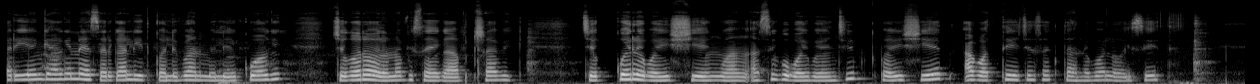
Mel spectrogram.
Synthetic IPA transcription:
ɾie˦ŋɡi˦a˦ki˦nɛ˨sɛ˨ɾka˦li˨tkɔ˨li˨ba˦nme˨le˨kwɔ˦ki˦k̚t͡ʃe˨kɔ˦ɾɔ˦ɾɔ˨nɔ˦bi˦sa˨ika˨ptɾa˦fi˨k | t͡ʃe˨kːwe˦ɾe˨bɔ˨iʃje˨ŋwa˨ŋa̰˨si˦ko˨bɔ˨jbɔ˨eɲt͡ʃi˦pɔ˨i˨ʃje˦ta˨kɔ˨te˦t͡ʃe˦sɛ˦kta˨ne˨bɔ˦lɔ˨ise˦t

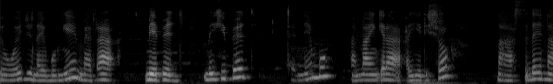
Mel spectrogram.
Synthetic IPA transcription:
e˨we˦d͡ʒi˨na˨e˨bo˨ŋe˦mɛ˨ɾa˦ | me˨pe˨d͡ʒ | me˨ki˦pɛ˦d͡ʒ | tɛ˨ne˦mbɔ˦ | a˨na˨ɪ˨ŋɡe˦ɾaa˨ɾje˨ɾi˨ʃɔ˦ | na˨sɪ˦da˦i˦na˨

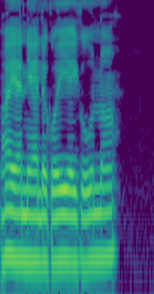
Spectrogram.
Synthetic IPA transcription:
a˦janɪalɛko˨i˦jaiko˨u˦nɔ˦

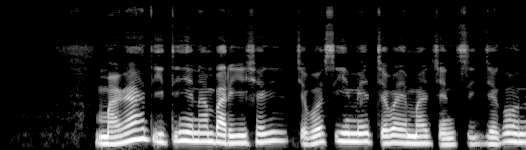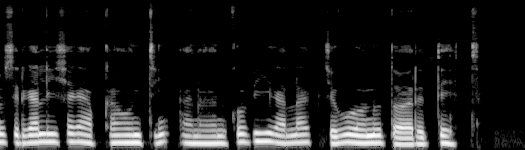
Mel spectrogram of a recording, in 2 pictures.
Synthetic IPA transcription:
ma˨ɣa˦ti˨ti˦ɲe˨na˦mba˨ɾɡi˨ʃe˦ɡi˦t͡ʃe˨bɔ˦si˦me˦t̚t͡ʃe˨βa˦ɛ˨mad͡ʒɛ˨nsi˨d͡ʒe˨ɡo˦nu˦si˨ɾka˦li˦ʃe˦ka˨p̚ka˦u˦ntia˨nanko˦bi˦ka˨la˦k̚t͡ʃe˨ɡu˦o˦nu˦tɔ˨ɾɛ˦tet

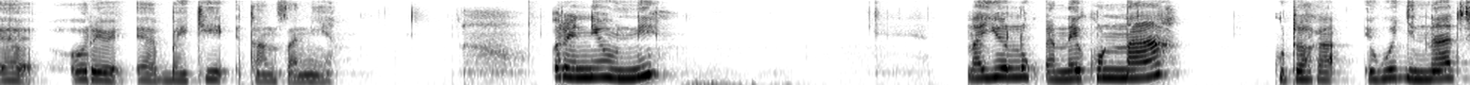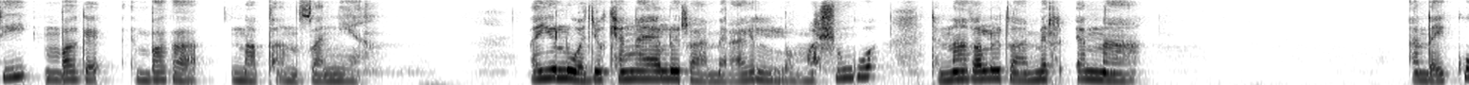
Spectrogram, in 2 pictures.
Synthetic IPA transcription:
o˦ɾe˨ba˨i˨kɪ˦ta˨nza˨ni˨a˨ | o˦ɾe˨n˦e˦u˨ni˦ | na˦jo˦lʊ˦kɛ˨na˨˦ɪ˦kʊ˦na˦ | ku˨ta˨ka˨ | e˨wo˦d͡ʒi˨na˦ti˦mba˦k | mba˦ka˨ | na˨tʰa˨nza˨ni˦a˨ | na˦jo˦lʊ˦ka˨d͡ʒo˦kɛ˦ŋa˦ja˦lo˦ɪ˦ta˨mɛ˨ɾa˨kɪ˦lɪ˨lɔ˨ma˨ʃu˦ŋɡwa˦tɛ˨na˦ka˦lo˦ɪ˦ta˨mɛ˦ɾɛ˦na˨ | nda˨i˦k

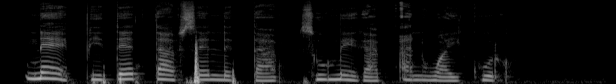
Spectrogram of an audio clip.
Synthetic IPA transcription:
ne˦pi˨t̪e˦t̪a˦bse˦le˨t̪a˨b | su˦me˦ɡa˨pa˦nwa˨jkʰu˦ɾu˨

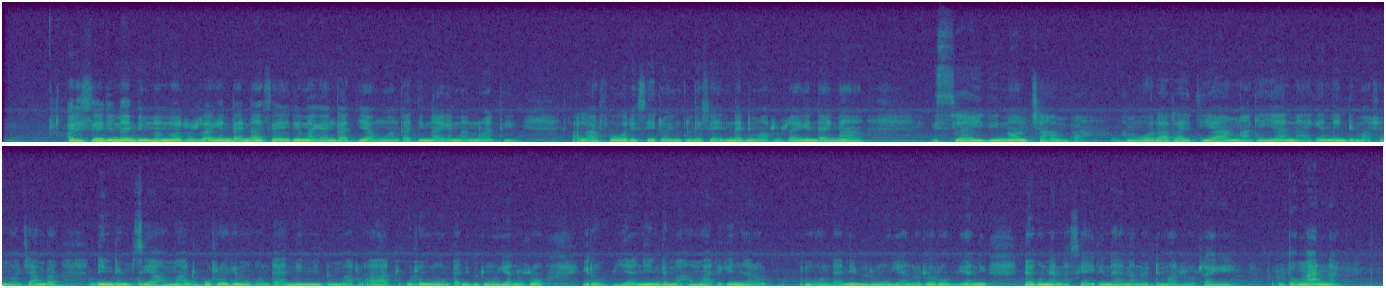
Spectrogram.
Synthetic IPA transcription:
ɔ˦ɾi˦sa˨ɾi˦na˦de˨m˨na˨nwa˦tu˨ɾu˦ta̰˦kɛ˦nda˦i˦na˨si˨a̰˨i˨ɾi˦na˨kɛ˦ŋɡa˨d͡ʒi˦a˨mwa˦ŋɡa˨d͡ʒi˦na˨kɛ˦na˨nwa˦ti˦ | a̰˨la̰˦fu˦ɔ̰˦ɾe˨sɛ˦tɔ˨i˦ŋku˦le˦sa˨ɾi˦na˦de˨ma˨ɾu˨ɾu˦ɾa˦kɛ˦nda˦i˦na | i˨sia˨i˨ɾi˦nɔ˦lt͡ʃambaː˨ | mo˦ɾa˨ɾa˨i˨ti˦a˦ŋɡa˨kɛ˦ja˦na˨kɛ˦na˨i˦nde˨ma̰˨ʃɔ˦mɔ˨lt͡ʃa˦mba˦ | ne˦nde˨mu˨si˦a˨ɦɔ˦ma˨tu˨ku˦ɾo˦ɣi˦mo˨ku˨nda˨ni˦ni˦˨atuku˦ɾo˦ki˦mo˨ku˨nda˨ni˦βi˦ɾu˦mo˦ɣi˦a̰˨no˦ɾɔ˦ | ḭ˨ɾo˨βia˨ni˦nde˨ma˨ɦɔ˦ma˨ɾi˨ke˦ɲa˨mo˨ku˨nda̰˨ni˦βi˦ɾu˦mo˨ɣi˦a̰˨no˦ɾɔ˦ɾo˨βia̰˨ni˦n˦a˦ku˦nɛ˨na˨sia˨ḭ˨ɾi˦na˨jɛ˦na˨no˦di˨ma˨ɾu˨ɾo˦ɾa˦ɣɛ˦˨ | lto˦ŋanake

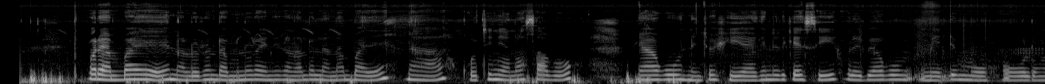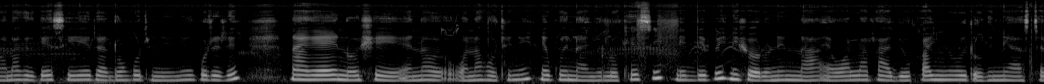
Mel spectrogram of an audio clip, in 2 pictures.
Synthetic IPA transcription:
o˦ɾɛ˨mba˦jɛ˦na˨lo˨tu˦nda˨mu˨no˦ɾa˨i˨ni˦ɾa˨nadɔ˦la˨namba˨jɛnako˨ti˦ni˨a˨na˦sa˦βok | ɲa˦ku˦ne˨ɲt͡ʃɔ˦ʃi˨ja˨ki˦ndi˦ɾike˦sio˦ɾe˨βi˦a˦ku˦me˨de˦mo˨o˨loŋa˨na˦kiɾike˦si˦e˦ta˨do˦ŋkotininiko˦tiɾi˦na˨kɛ˦i˦noʃe˨ɛnaa˨na˦ko˨ti˦ni˦ne˦ku˦ina˨ɲu˨lo˨ke˦si˦nidi˦pi˦ni˦ʃɔ˨ɾo˨ni˦naɛ˨wa˦la˦tad͡ʒoka˦ɲo˦itoki˦ni˦astɛ

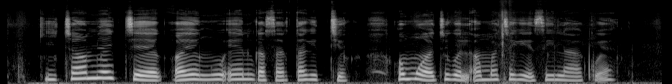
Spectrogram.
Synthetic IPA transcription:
ki˨t͡ʃɔ˦mja˦t͡ʃe˨kɔ˨e˦ŋu˦ʔe˦nka˨sa˨rta˦kɪ˦tjo˨k̚ːo˦mwɔ˨t͡ʃu˦kʊ˨lʔa̰˦mɔ˦t͡ʃe˦ke˨si˦la˨kwɛ̰˦

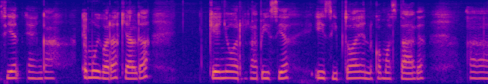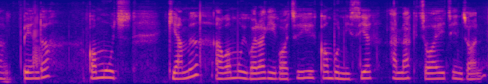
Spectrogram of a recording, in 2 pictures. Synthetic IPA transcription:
se˦nɛ˨ŋɡa˦ | e˦mu˦ikɔ˨ɾa˦kja˨lta˦ | ke˦ɲo˦rːa˨pi˦sje˦ki˦si˨p̚tɔ˦e˦nkɔ˦mɔ˨sta˨kɛ˦ | apendɔ˦ | kɔ˦mu˦t͡ʃkja˨mɨ˦a˨kɔ˦mu˦ikɔ˨ɾa˦ki˨kɔ˨t͡ʃikɔ˦mbu˨ni˨sje˦ka˨la˦kt͡ʃɔ˨e˦t͡ʃi˦nt͡ʃɔ˨n

